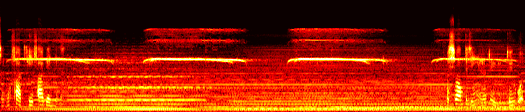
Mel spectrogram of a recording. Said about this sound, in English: People stood outside the hospital, blowing whistles in solidarity. It was such a powerful thing to see. I took a video of it.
